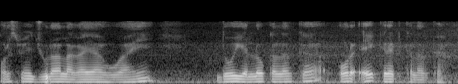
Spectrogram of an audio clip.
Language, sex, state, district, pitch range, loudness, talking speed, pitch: Hindi, male, Arunachal Pradesh, Papum Pare, 110-125 Hz, -17 LUFS, 180 wpm, 120 Hz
